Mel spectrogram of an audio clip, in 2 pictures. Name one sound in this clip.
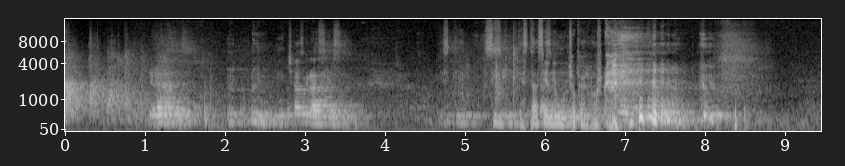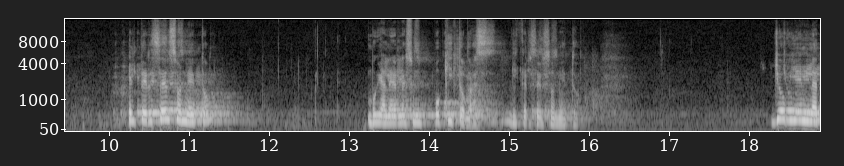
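A middle-aged woman speaks calmly into a microphone, heard through loudspeakers.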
